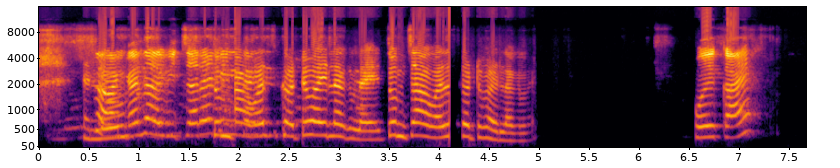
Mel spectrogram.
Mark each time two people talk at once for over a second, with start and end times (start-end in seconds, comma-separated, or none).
1.3-3.2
